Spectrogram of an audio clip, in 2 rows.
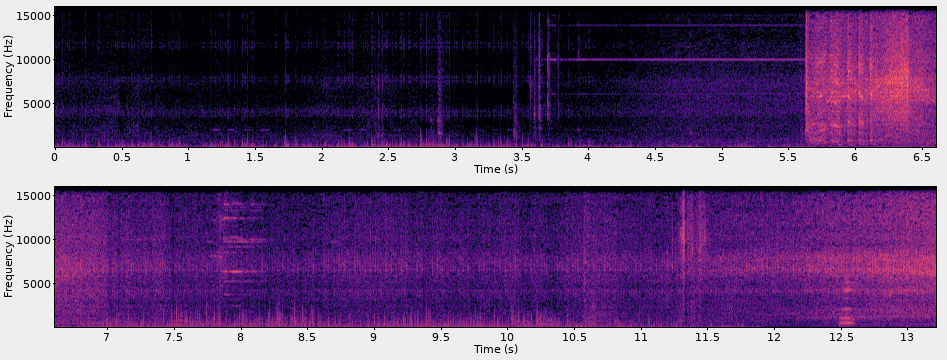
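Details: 2005 Honda Accord after a starter replacement, first start with the phone resting on the side: brief surge as it fires, then a steady low engine rumble without grinding or clicking; starts and runs normally.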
